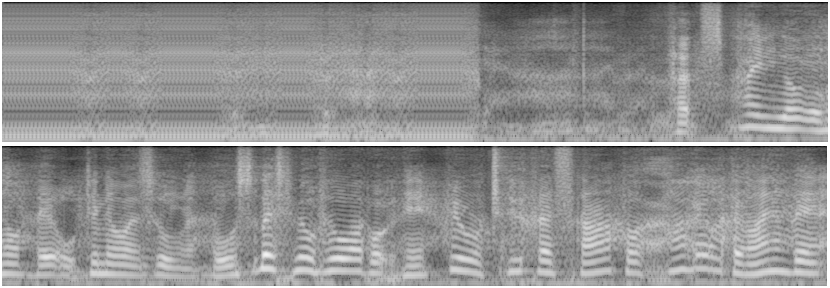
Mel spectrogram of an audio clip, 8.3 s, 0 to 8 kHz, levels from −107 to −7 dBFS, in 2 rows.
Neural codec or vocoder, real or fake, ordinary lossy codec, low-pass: codec, 16 kHz, 0.5 kbps, FreqCodec, larger model; fake; none; none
